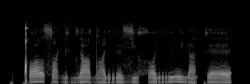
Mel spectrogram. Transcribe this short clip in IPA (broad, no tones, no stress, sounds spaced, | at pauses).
ǃ ɔ j sˤ ɛ ɡ e ɡ lʲ ɔ dˤ a rʲ ɔ zʲ u x ɔ rʲ u j a k ɛ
